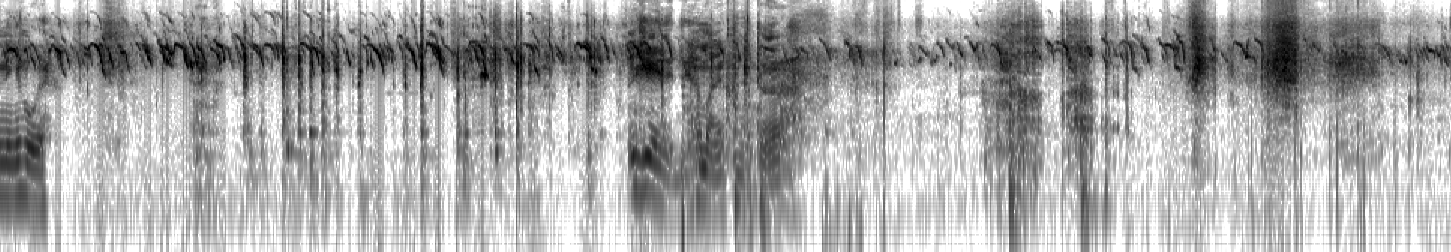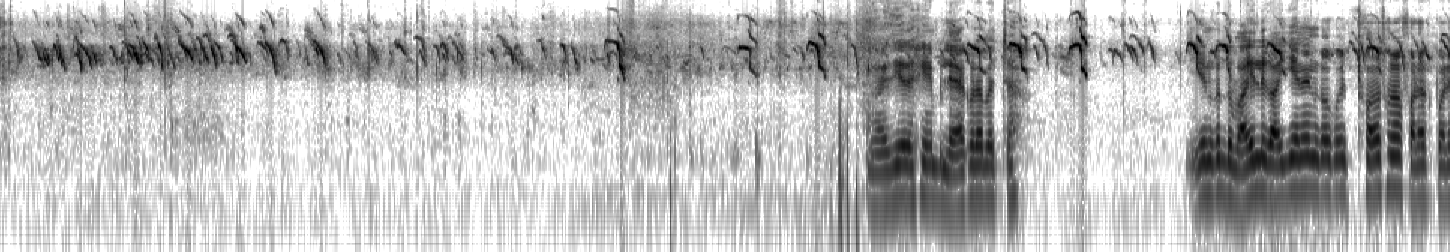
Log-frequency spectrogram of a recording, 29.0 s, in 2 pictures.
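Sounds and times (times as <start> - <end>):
small birds cheeping: 0.0 - 29.0
rustling: 11.8 - 14.6.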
